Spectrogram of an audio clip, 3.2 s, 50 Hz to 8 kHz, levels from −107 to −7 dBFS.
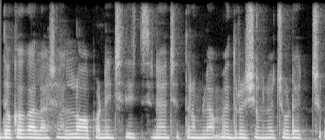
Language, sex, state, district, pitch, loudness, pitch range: Telugu, female, Andhra Pradesh, Krishna, 200 Hz, -17 LUFS, 200-205 Hz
